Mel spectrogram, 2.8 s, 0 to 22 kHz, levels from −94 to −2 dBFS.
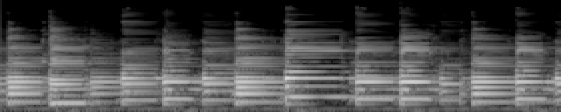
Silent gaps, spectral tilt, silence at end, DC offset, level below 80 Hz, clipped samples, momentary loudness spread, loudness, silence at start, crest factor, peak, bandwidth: none; -2.5 dB/octave; 0 s; under 0.1%; -68 dBFS; under 0.1%; 4 LU; -26 LUFS; 0 s; 16 dB; -12 dBFS; 14 kHz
